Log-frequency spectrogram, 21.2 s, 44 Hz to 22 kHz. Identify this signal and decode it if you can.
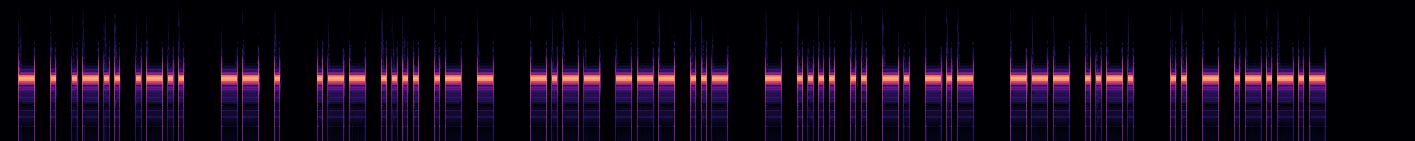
Morse code, heard as a keyed tone, about 15 wpm, 700 Hz. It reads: TELL ME WHAT YOU THINK OF IT.
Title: Sentences from Top 200 Words 15wpm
